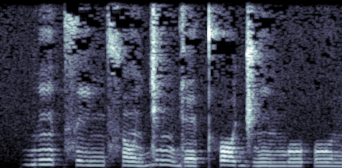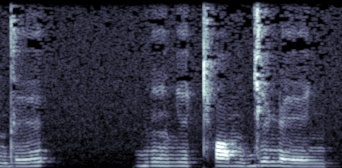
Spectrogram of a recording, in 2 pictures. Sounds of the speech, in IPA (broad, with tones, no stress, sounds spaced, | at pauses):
b ĩ˧ t͡s i˨ ɲ s ũ˨ ɟ ɪ˦ ŋ ɡ e˨ t̪ʰ o˦ d͡ʒ ĩ˨ m u˨ ʔ u˨ n d ɪ˨˦ | b ĩ˨ ʎ ɪ˨ cʰ ɔ˨ m ɟ i˧ ɳ e˨ ɲ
